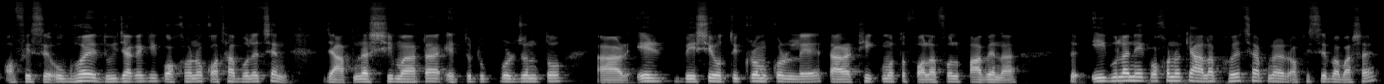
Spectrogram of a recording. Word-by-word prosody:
অফিসে 135 Hz, +2 st, -2 dB
উভয়ে 155 Hz, +5 st, +4 dB
২ 135 Hz, +1 st, 0 dB
জায়গায় 140 Hz, +1 st, +1 dB
কি 145 Hz, -, -3 dB
কখনো 135 Hz, +3 st, -1 dB
কথা 125 Hz, +3 st, -1 dB
বলেছেন? 140 Hz, +1 st, -1 dB, 0.5 s
যে -, -, +2 dB
আপনার 125 Hz, +4 st, +2 dB
সীমাটা 130 Hz, 0 st, +1 dB, 0.2 s
এতটুক 130 Hz, +1 st, -7 dB
পর্যন্ত 140 Hz, 0 st, 0 dB, 0.7 s
আর 105 Hz, -, +3 dB, 0.2 s
এর 150 Hz, 0 st, +5 dB, 0.3 s
বেশি 135 Hz, +3 st, +2 dB
অতিক্রম 145 Hz, +1 st, 0 dB
করলে 130 Hz, -3 st, +1 dB, 0.2 s
তারা 120 Hz, 0 st, +5 dB
ঠিকমতো 135 Hz, -1 st, -3 dB
ফলাফল 115 Hz, +3 st, +1 dB
পাবে 115 Hz, 0 st, +3 dB
না। 105 Hz, -, 0 dB, 0.6 s
তো -, -, -2 dB, 0.3 s
এগুলা 165 Hz, +3 st, +3 dB
নিয়ে 170 Hz, -1 st, +3 dB
কখনো 170 Hz, +2 st, +2 dB
কি -, -, -1 dB
আলাপ 145 Hz, 0 st, 0 dB
হয়েছে 165 Hz, +2 st, 0 dB
আপনার 140 Hz, -1 st, 0 dB
অফিসে 130 Hz, +3 st, -6 dB
বা 120 Hz, -, +2 dB
বাসায়? 125 Hz, +7 st, -3 dB
135 Hz, 145 wpm, -23 LUFS, 125-145 Hz, 0.7 s, এর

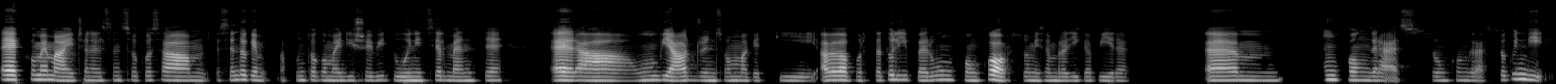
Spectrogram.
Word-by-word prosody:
E 220 Hz, -1 st, +9 dB
come 220 Hz, 0 st, 0 dB
mai? 185 Hz, -4 st, +3 dB
Cioè 185 Hz, +2 st, -12 dB
nel 185 Hz, -1 st, -7 dB
senso 195 Hz, +1 st, -13 dB
cosa 195 Hz, -1 st, +3 dB
mhmm, 185 Hz, -1 st, -8 dB
essendo 200 Hz, +3 st, -4 dB
che, 200 Hz, -2 st, -2 dB
mhmm, 190 Hz, -, -8 dB
appunto 195 Hz, +2 st, -10 dB
come 190 Hz, -1 st, -5 dB
dicevi 190 Hz, +1 st, -9 dB
tu, 185 Hz, -2 st, -6 dB
inizialmente 185 Hz, 0 st, -4 dB, 0.4 s
era 180 Hz, -3 st, +5 dB
un 195 Hz, +3 st, -4 dB
viaggio, 190 Hz, -1 st, +2 dB
insomma, 185 Hz, 0 st, -5 dB
che 175 Hz, 0 st, -16 dB
ti 180 Hz, -1 st, -10 dB
aveva 200 Hz, +2 st, +5 dB
portato 190 Hz, +2 st, -9 dB
lì 210 Hz, -1 st, -2 dB
per 185 Hz, -2 st, -5 dB
un 210 Hz, 0 st, -5 dB
concorso, 185 Hz, -1 st, +4 dB
mi 185 Hz, -1 st, -4 dB
sembra 180 Hz, 0 st, -6 dB
di 180 Hz, 0 st, -9 dB
capire. 175 Hz, -1 st, -11 dB, 0.7 s
Ehm, 190 Hz, -1 st, +2 dB, 0.5 s
un 215 Hz, -1 st, 0 dB
congresso, 190 Hz, -2 st, -6 dB
un 185 Hz, 0 st, -9 dB
congresso, 190 Hz, +1 st, -12 dB
quindi 230 Hz, -4 st, -1 dB
190 Hz, 145 wpm, -23 LUFS, 180-195 Hz, 0.7 s, E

